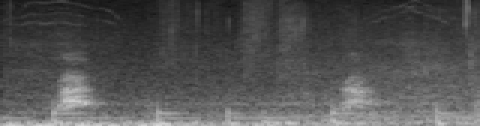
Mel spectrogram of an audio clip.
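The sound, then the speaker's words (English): A dog barks twice in a run-down backyard, short sharp woofs about a second and a half apart, over a steady low outdoor rumble with no one talking. “Hi, dog.”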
